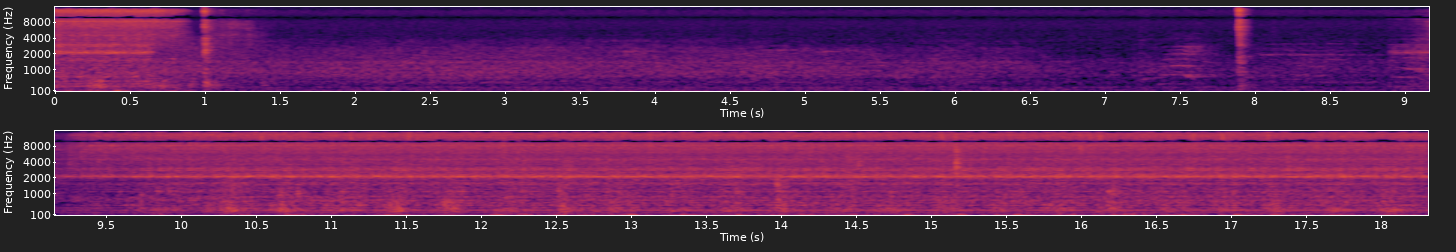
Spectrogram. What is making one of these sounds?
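Water sloshes and splashes inside a washing machine.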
